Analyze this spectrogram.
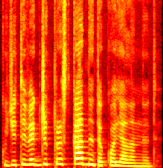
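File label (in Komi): кыдзи ті векджык прӧст каднытӧ колляланныд, Komi, female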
